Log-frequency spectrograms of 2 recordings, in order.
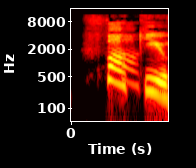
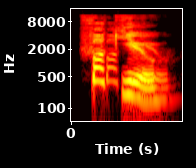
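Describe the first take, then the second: First: Fuck said much higher the second time; a sudden high-pitched "Fuck you"; higher repeat. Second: Said in the usual way. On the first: Shown as a demonstration.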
